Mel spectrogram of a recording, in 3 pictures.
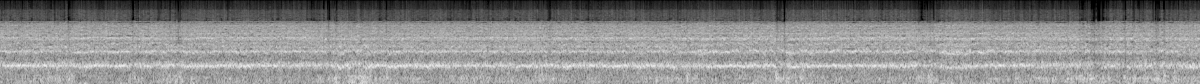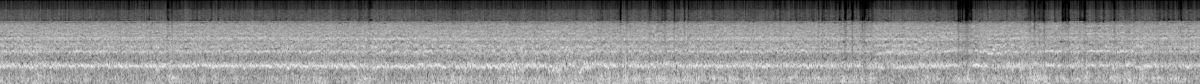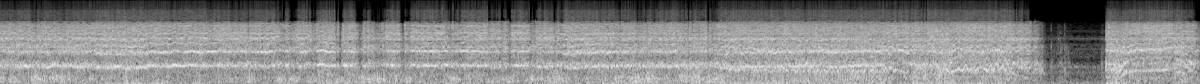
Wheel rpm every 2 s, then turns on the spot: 240, 230, 230, 230, 230, 230, 230, 230, 230, 240, 230, 230, 230, 230, 230, 220, 150, 70.
none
